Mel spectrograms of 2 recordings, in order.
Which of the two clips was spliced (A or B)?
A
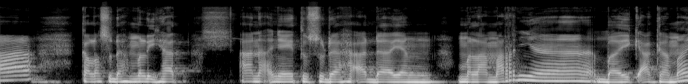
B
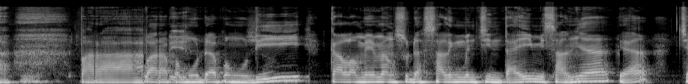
B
